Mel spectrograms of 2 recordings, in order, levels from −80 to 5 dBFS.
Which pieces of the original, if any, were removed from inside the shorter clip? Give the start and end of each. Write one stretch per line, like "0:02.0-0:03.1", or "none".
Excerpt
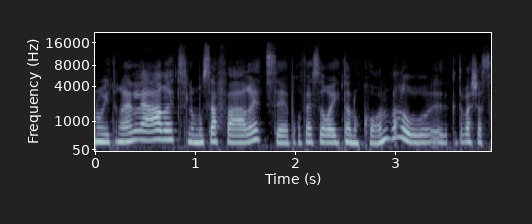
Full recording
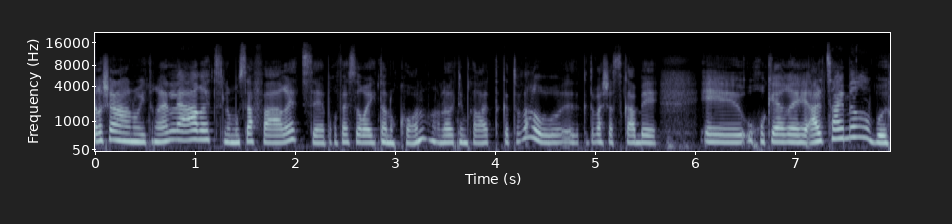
0:03.3-0:04.3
